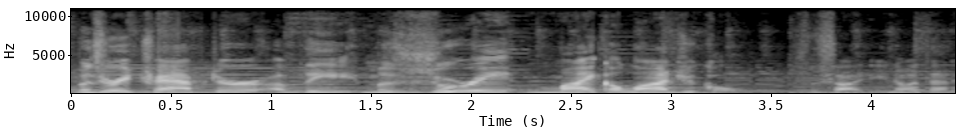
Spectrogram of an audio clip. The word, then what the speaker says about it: Mycological: having an event this coming Saturday with the mological society right am I pronouncing that right yes that's exactly it deals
